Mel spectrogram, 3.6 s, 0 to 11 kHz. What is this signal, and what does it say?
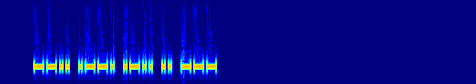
Morse code, heard as a keyed tone, about 52 wpm, 700 Hz. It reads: ZPLIO
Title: Code Groups - 5 Letters - 50wpm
